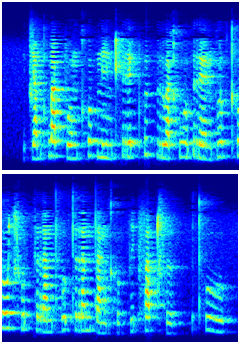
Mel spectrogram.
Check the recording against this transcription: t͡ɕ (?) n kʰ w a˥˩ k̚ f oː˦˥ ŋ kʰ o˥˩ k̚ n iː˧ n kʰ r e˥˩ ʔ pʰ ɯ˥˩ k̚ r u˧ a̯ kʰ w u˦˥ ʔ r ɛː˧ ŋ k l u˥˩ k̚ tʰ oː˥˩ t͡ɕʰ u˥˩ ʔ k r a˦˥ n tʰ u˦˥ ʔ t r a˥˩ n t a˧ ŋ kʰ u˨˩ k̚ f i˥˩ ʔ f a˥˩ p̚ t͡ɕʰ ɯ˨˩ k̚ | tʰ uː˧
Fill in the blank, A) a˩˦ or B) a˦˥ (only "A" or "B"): B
